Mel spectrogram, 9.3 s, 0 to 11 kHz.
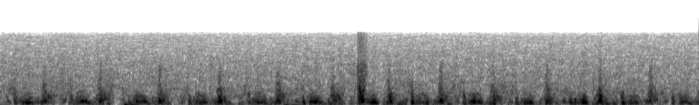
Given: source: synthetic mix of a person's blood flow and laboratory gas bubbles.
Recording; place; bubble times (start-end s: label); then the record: Doppler ultrasound of blood flow; precordium
4.76-4.91 s: bubbles
From the record:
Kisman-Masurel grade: 123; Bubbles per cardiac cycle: 1 to 2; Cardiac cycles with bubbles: 10 to 50%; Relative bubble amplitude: loud (0.450 to 0.775); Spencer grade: 2 (many but less than half of the cardiac periods contain bubble signals, singularly or in groups); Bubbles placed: anywhere in the cardiac cycle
